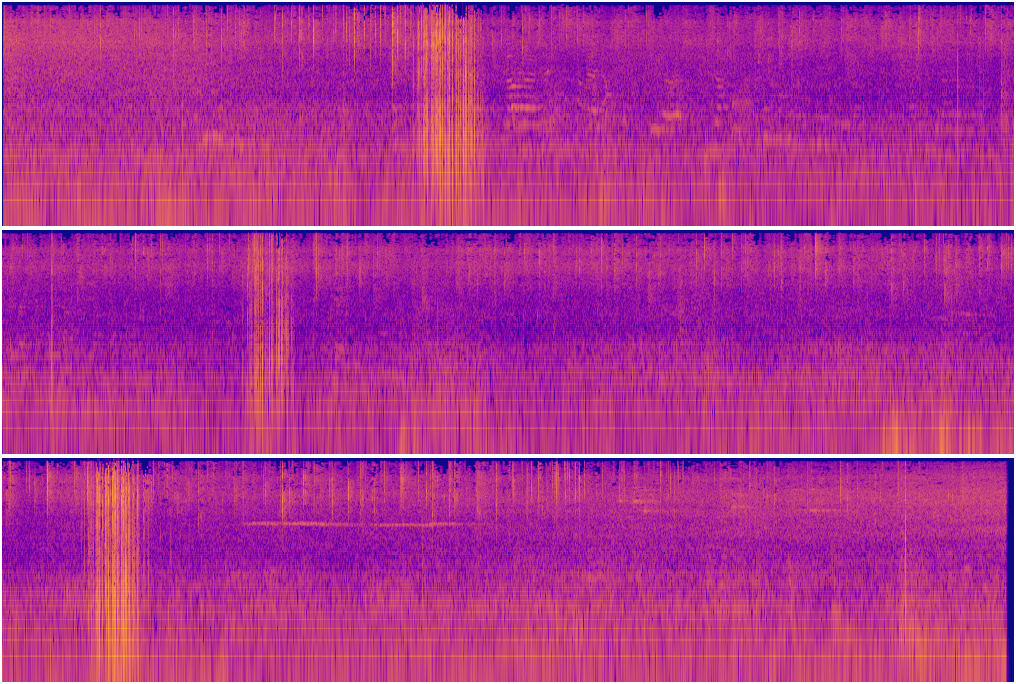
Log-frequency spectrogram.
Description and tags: Lluvia sobre un paraguas andando por la acera de calle del Carmen con la fachada de la biblioteca nacional. Los desagües a bastante altura golpean alternativamente el paraguas.
Rain on an umbrella walking along the sidewalk of Carrer del Carmen with the facade of the national library. The drainages at quite a height hit the umbrella alternately.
